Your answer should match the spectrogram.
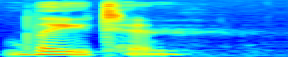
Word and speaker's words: Layton: You pronounced Layton correctly. – That's good. – You can tell you're from California. I like that. It's not Layton. – My kids. – It's Layton.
